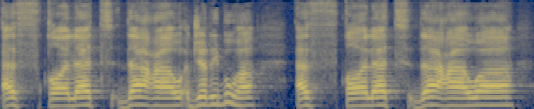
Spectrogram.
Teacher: فيها ثقل لأن اللسان ينتقل مرتين إلى المخرج نفسه. لكن لو حولنا التاء إلى دال وأدغمنا الدال في الدال فقلنا أثقل الدعوى فإنها تكون أسهل على الناطق وأخف على السامع.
